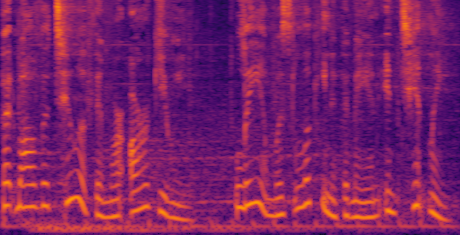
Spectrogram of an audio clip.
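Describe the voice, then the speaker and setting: A woman narrates a dramatic story from a script. Her tone is soft-edged and dark, at an average female pitch. The voice carries a long reverb. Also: big pitch swings, moderate pace, faint music behind.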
